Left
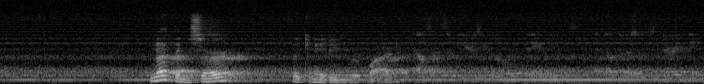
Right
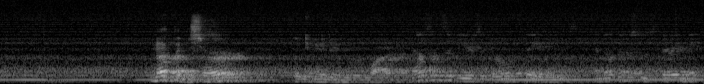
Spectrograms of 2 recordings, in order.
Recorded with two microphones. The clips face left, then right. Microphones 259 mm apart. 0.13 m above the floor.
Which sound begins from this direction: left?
A man speaking, at 1.5 s.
